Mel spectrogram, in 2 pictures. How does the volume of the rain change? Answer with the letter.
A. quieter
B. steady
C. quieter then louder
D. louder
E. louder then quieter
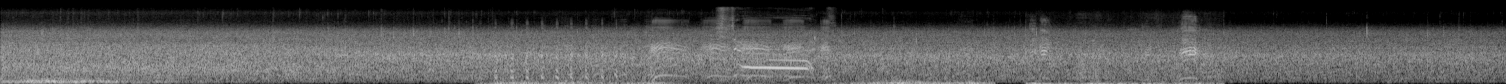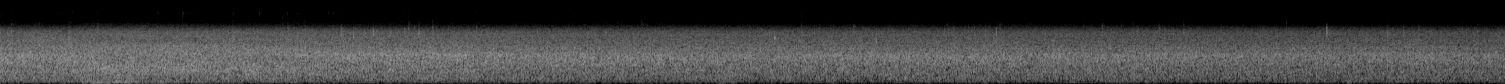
A.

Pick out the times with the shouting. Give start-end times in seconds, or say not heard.
7.2-8.4.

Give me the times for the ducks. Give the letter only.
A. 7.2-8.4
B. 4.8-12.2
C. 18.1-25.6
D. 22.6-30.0
B.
